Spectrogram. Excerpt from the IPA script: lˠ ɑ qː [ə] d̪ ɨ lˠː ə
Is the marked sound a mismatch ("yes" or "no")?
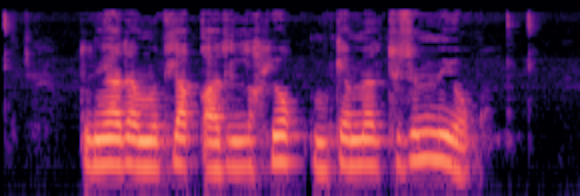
yes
